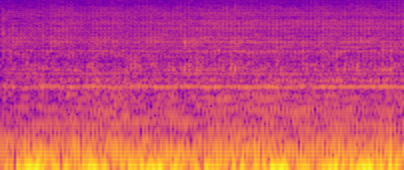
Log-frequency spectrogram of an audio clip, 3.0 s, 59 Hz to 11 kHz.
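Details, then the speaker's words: Kohree 12V 3.5 GPM 55 PSI diaphragm water pump installed in an RV, measured around 68–70 dB, much quieter than the Shurflo it replaced: low, steady pulsing hum, even beat, softer vibration, no rattles or knocks; normal running. "that is a huge difference in noise level and it sounds pretty apparent to me here just listening in the vibrations are a lot softer not nearly as loud"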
